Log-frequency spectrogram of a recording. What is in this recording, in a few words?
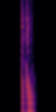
BOW hits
